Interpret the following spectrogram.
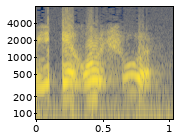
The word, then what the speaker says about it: Yehoshua: Não somos contra o nome do Senhor Jesus Cristo no hebraico antigo, Yehoshua, que essa é a pronúncia mais correta.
